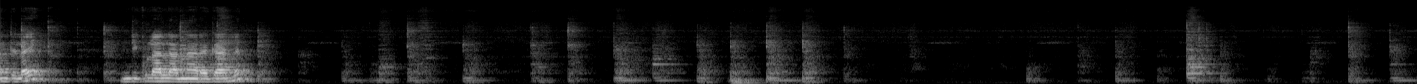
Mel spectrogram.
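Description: A wooden spoon stirs and scrapes food in a frying pan.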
